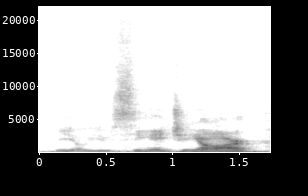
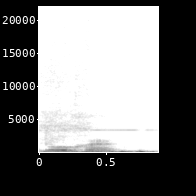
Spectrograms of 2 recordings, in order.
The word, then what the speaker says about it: Boucher: Now, we pronounce it Booker, B-O-U-C-H-E-R. French pronounced it Boucher. The Germans pronounced it Bucher.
